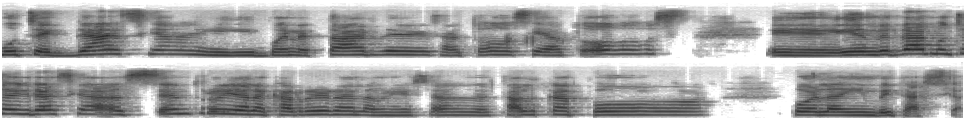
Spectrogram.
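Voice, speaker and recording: The voice has a dark, mellow tone. It carries an American accent. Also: woman, high pitch for a woman, ordinary pitch variation, moderate pace. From United States. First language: English (speaking Spanish). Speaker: political science professor. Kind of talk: academic talk. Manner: hesitant, many fillers.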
